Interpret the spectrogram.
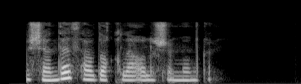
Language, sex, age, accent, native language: Uzbek, female, 18-24, Surxondaryo, Uzbek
